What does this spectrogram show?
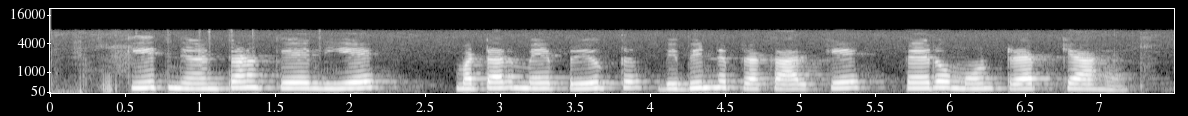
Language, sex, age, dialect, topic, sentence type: Hindi, female, 18-24, Awadhi Bundeli, agriculture, question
